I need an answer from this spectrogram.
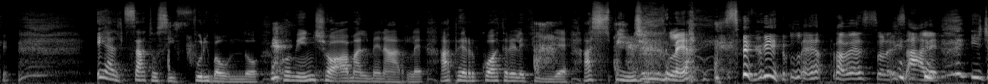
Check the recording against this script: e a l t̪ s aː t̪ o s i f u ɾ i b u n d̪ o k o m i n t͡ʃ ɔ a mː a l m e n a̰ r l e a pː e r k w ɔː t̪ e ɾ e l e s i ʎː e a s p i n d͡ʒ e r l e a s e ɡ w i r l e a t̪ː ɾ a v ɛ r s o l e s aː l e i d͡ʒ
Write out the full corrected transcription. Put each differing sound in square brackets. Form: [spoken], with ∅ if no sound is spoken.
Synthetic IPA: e a l t̪ s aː t̪ o s i f u ɾ i b [o] n d̪ o k o m i n t͡ʃ ɔ a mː a l m e n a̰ r l e a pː e r k w ɔː t̪ e ɾ e l e [f] i ʎː e a s p i n d͡ʒ e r l e a s e ɡ w i r l e a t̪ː ɾ a v ɛ r s o l e s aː l e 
